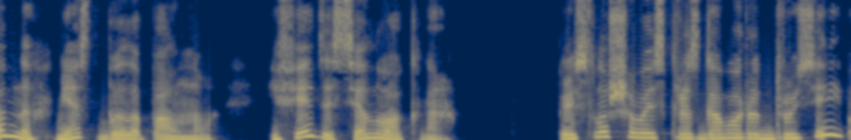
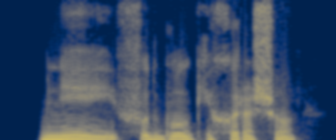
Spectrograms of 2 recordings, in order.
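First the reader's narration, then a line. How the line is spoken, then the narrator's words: Muttered. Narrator (Russian): буркнул Глеб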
